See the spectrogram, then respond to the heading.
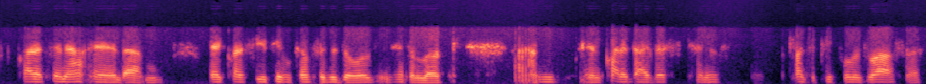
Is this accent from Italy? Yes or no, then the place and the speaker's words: no; Nelson, New Zealand; also born or lived in Porirua; now in Wellington, New Zealand; So I was born in Porirua, and then I grew up in Nelson, Mr. Nelson. There aren't many Samoans in Nelson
